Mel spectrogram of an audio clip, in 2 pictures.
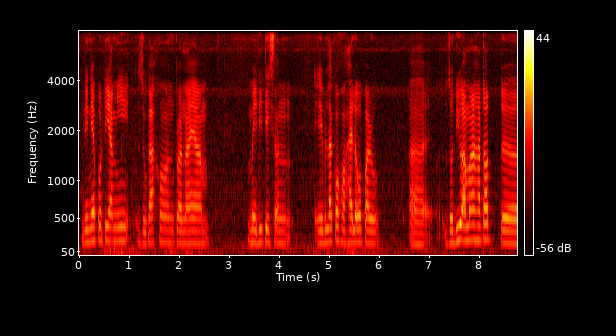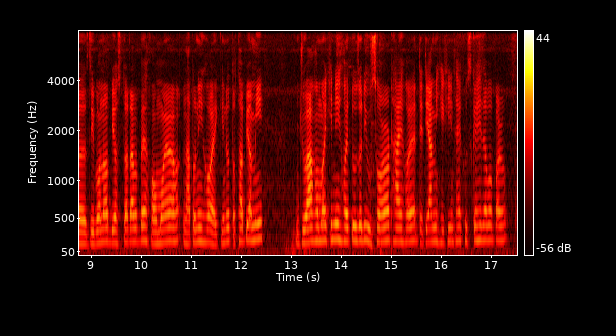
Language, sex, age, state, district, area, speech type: Assamese, male, 18-30, Assam, Golaghat, urban, spontaneous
